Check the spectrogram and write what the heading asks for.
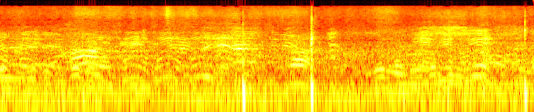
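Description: Two sharp thuds of a football being kicked, about half a second apart, with faint shouting voices from across the pitch.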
